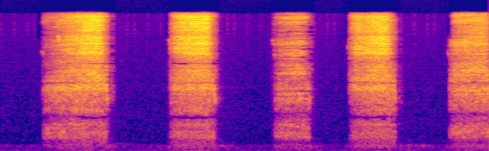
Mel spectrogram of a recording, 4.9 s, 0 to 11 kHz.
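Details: Nestling Great horned owls, unfed, in an owl box on an early March 2024 morning react to a returning adult: five drawn-out rasping hiss calls, evenly spaced with silent gaps.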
